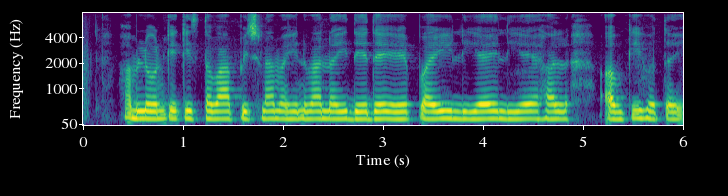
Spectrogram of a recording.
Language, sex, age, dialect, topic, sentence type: Magahi, female, 60-100, Southern, banking, question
